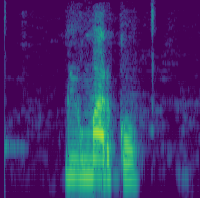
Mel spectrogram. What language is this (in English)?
Esperanto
